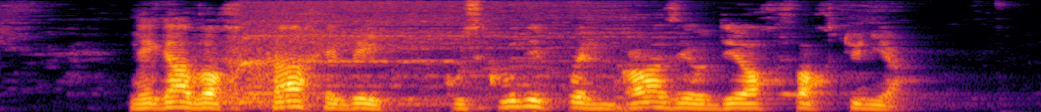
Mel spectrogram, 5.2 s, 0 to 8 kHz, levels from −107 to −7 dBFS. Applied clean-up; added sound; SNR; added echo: classical method WPE with log-MMSE.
